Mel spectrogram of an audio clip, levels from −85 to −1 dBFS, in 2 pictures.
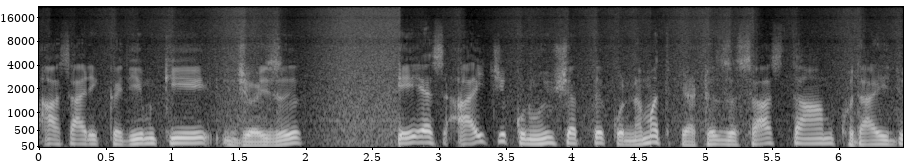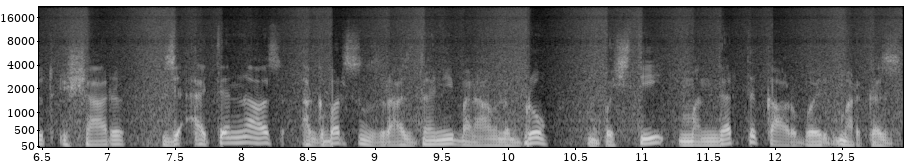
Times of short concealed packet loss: none

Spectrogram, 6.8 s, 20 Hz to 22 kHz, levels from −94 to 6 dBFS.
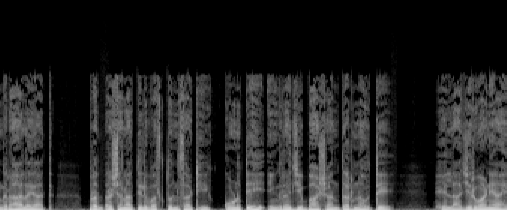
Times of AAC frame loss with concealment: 1.33-1.45, 5.21-5.29

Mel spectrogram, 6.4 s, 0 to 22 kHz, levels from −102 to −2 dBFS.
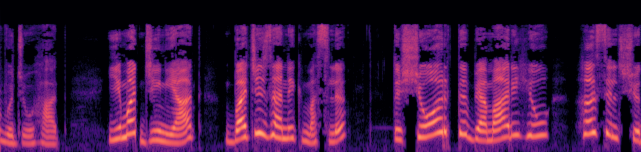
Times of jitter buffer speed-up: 1.53-4.27

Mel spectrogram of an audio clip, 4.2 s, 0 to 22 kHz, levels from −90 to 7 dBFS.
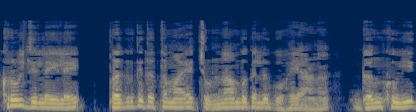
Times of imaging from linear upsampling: none

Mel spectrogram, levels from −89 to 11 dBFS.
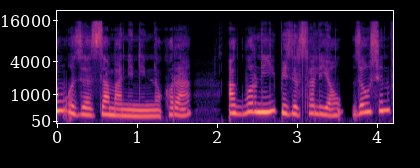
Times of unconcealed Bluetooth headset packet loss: none

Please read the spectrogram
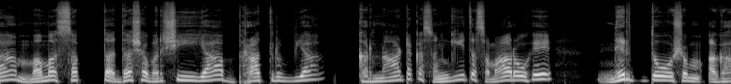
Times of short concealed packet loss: none

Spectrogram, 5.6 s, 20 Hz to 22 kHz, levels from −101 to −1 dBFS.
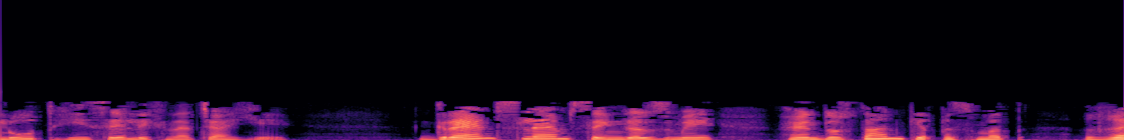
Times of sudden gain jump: none

